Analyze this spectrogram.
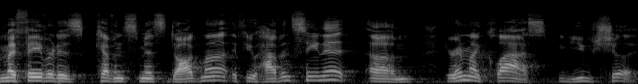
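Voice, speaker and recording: Recorded very cleanly against a silent background, a man with a fairly high pitch speaks at a fairly slow pace with ordinary pitch variation. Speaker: professor. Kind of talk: panel debate. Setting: stage with audience. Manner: loud. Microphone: speaking without the mic.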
